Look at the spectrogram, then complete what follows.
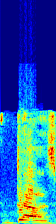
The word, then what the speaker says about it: does: do he she it does but let me spell does for you d-o-e-s it's not do as it's does it's spelled it's pronounced d-a-z but it's spelled d-o-e-s the past tense is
